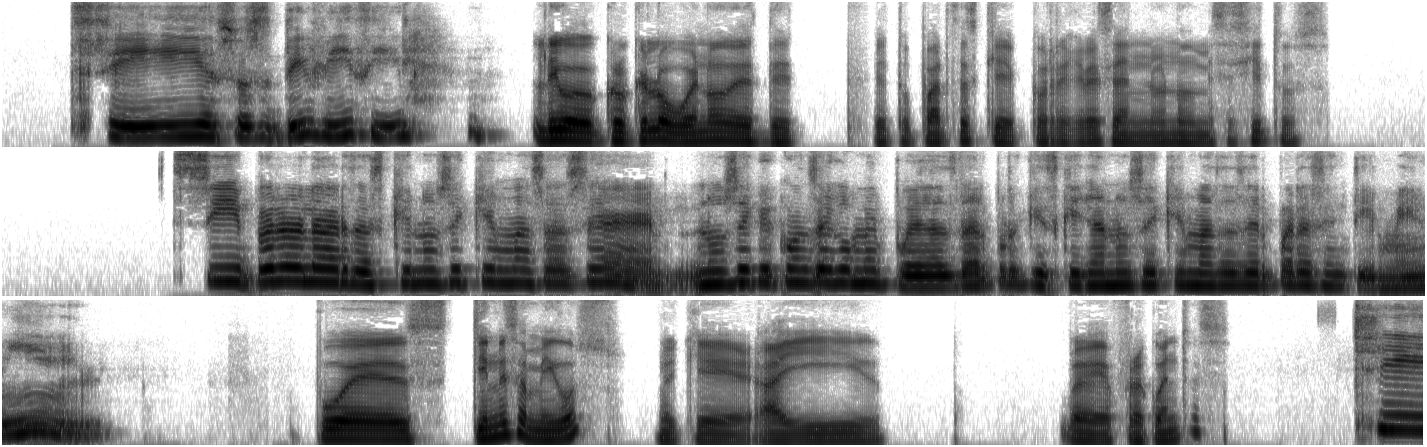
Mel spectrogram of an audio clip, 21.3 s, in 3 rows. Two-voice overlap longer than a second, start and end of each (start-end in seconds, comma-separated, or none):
none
